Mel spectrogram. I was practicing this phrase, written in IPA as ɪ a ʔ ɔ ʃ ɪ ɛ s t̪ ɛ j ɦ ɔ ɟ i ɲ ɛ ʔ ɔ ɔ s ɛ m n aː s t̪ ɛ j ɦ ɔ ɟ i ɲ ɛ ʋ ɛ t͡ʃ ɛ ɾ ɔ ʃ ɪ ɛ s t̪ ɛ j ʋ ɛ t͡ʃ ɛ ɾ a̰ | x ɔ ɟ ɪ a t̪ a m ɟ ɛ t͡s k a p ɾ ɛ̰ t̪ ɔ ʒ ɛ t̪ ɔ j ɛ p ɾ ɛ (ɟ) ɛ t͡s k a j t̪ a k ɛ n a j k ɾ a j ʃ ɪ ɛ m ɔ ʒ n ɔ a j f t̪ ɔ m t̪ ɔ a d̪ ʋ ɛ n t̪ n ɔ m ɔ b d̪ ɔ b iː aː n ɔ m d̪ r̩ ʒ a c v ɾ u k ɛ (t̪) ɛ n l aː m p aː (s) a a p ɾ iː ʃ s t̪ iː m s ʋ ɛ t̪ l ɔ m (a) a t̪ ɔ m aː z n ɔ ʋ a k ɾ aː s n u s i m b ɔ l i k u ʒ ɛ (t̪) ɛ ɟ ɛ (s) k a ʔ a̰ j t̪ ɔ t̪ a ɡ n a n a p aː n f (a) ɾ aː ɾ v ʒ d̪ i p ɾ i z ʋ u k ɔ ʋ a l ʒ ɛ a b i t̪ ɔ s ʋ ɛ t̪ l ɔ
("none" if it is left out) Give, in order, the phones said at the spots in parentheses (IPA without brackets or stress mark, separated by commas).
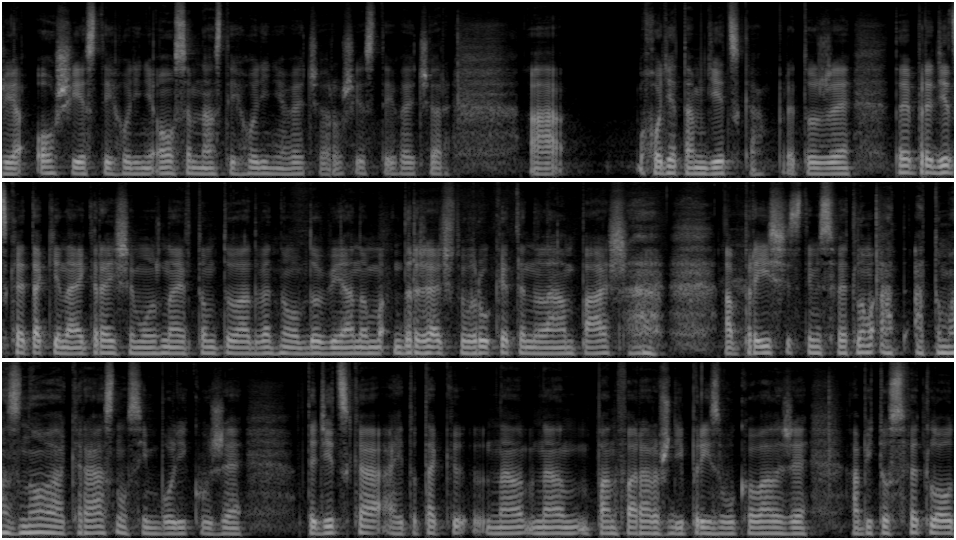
ɟ, t̪, ʃ, a, t̪, t͡s, a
